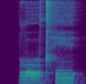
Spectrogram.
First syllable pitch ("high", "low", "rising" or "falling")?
low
